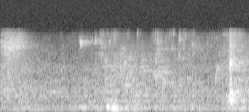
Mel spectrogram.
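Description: Near silence: faint room tone, with a brief faint sound about a second in.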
